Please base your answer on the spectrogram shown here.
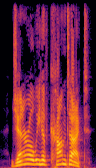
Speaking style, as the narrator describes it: boomed one of von Leto Vorbeck's forward soldiers

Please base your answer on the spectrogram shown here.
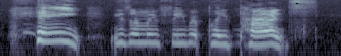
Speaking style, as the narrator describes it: Sean cried

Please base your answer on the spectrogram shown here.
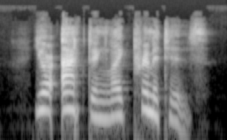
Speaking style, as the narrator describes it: Theodore shouts

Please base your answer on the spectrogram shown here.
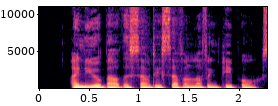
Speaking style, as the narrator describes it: said Elphin

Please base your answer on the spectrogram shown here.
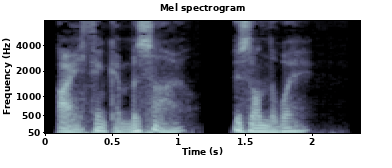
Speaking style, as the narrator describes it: the navigating officer, Ian Inskip, said quietly

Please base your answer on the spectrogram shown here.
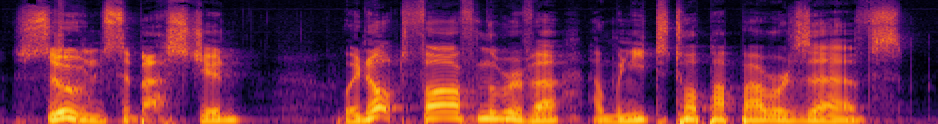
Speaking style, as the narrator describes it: Grogan responded in a deep voice

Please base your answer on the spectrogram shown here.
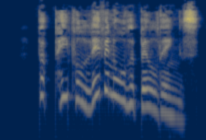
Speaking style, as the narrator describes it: exclaimed Rose

